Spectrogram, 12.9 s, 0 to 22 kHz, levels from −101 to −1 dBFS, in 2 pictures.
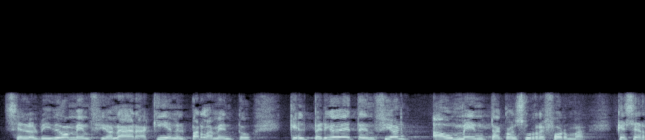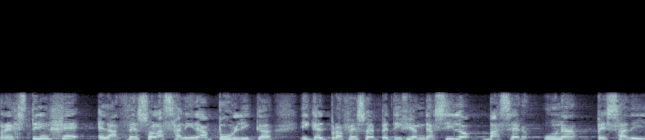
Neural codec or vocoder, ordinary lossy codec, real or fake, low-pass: vocoder, 44.1 kHz, 128 mel bands every 512 samples, BigVGAN v2; none; fake; 7.2 kHz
